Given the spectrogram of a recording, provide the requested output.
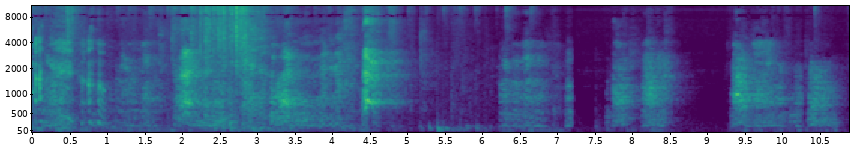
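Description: Dachshunds bark in sharp, mid-pitched bursts, some close together, others after short pauses, over a wash of rain.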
